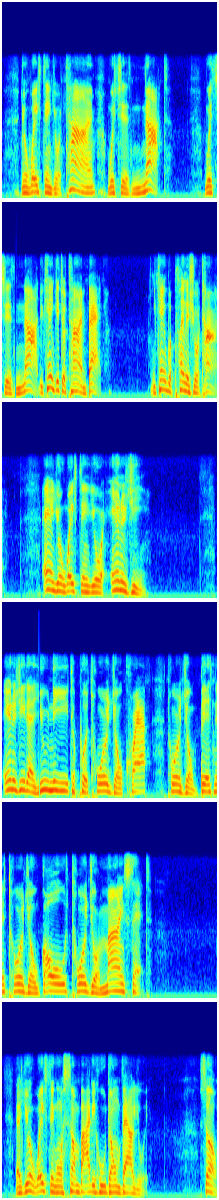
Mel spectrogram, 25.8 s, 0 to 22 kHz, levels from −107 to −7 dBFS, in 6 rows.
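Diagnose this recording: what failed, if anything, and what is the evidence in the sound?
Speech cuts to a block of digital silence twice, a driver or buffer failure. Gaps run 4.56 to 4.58 s, after "which is", and 13.64 to 13.66 s, before "need to put towards". Each lasts 23.2 ms, which fits an unfilled 1024-sample buffer.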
